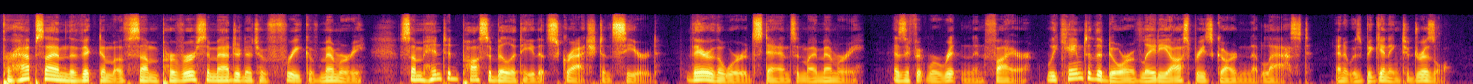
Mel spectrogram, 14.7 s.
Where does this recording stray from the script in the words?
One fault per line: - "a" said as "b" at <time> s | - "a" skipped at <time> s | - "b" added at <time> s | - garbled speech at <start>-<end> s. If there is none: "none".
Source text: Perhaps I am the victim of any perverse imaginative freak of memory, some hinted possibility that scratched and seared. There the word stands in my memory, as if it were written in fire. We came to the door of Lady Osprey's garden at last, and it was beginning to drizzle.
- "any" said as "some" at 1.3 s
